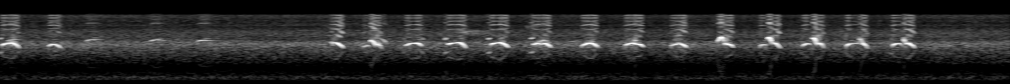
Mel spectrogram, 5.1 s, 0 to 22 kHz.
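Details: Osprey pair at the nest with a fish, early June 2016 afternoon: a few soft chirps, then a long rapid run of sharp, slightly rising and falling whistled notes, over constant hiss.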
